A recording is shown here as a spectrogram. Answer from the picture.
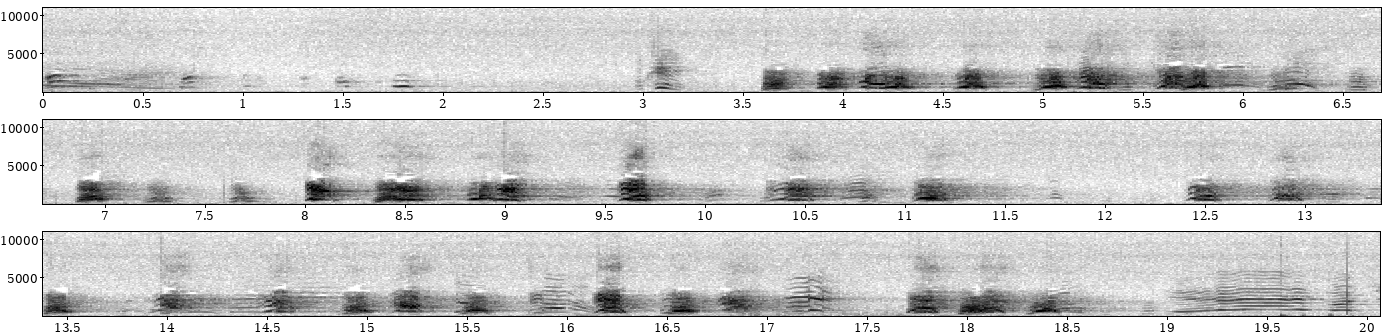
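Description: A dog barking in fast strings of short barks, about three or four a second with brief pauses, starting a few seconds in and stopping near the end. These are the barks of a dog running an agility course.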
